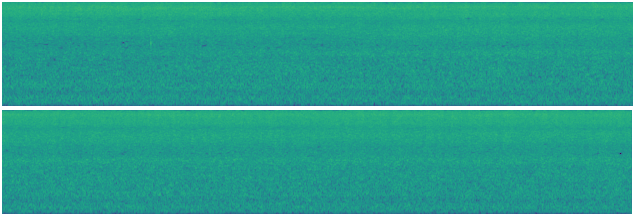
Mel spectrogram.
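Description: Fast mountain river rushing over boulders in white-water rapids: a steady, unbroken rush of water.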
